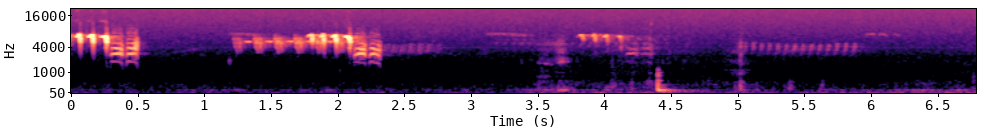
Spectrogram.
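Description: A junco or titmouse gives faint, high, rapid trills in two bursts, one at the start and one around two seconds, followed by scattered quieter chirps over a near-silent background.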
